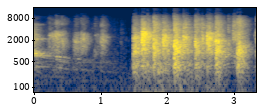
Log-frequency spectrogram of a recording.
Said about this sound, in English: Clap for Jesus.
